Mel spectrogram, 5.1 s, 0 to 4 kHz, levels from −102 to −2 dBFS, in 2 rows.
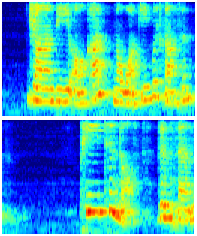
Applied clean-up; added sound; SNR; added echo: none; none; none; reverberation time 0.4 s.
